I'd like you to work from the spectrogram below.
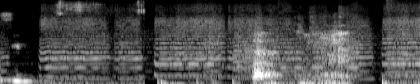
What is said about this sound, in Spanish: Ahí están los perros ladrando, ¿no?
